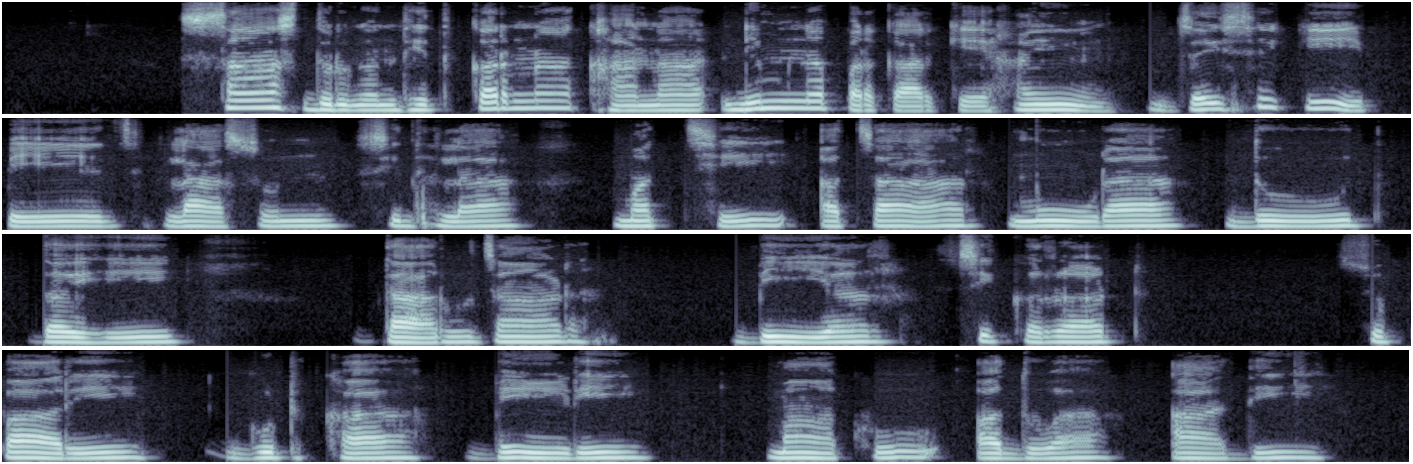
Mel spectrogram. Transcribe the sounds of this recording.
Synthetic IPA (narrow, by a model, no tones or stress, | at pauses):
sãsd̪uɾɡənd̪ʱit̪kəɾnakʰananimnəpɾəkaɾkehə̃ɪd͡ʒəɪsekiped͡ʒlasunsid̪ʱla | mətːt͡ʃʰiət͡ʃaɾmuɽa | d̪ud̪ː | əɦi | d̪aːɾud͡ʒãːɽ | bijəɾ | sikɾəʈ | supaɾi | ɡuʈkʰa | bẽɽi | mãkʰuəd̪waː | d̪i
